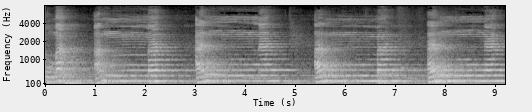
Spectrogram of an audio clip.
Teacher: Mim dan nun yang bertasydid itu keluarnya dari rongga hidung ketika dengungnya. Al-khayshum. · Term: huruf gunnah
